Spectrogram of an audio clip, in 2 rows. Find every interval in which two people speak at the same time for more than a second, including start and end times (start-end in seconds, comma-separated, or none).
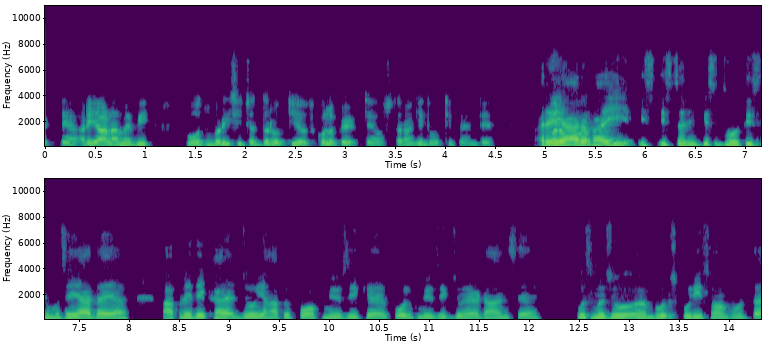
none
